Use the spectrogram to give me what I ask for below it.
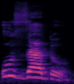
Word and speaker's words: usado: palavra foi a palavra usado e apesar de ter o som de g mas ela é escrita com a letra s usado e a última palavra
